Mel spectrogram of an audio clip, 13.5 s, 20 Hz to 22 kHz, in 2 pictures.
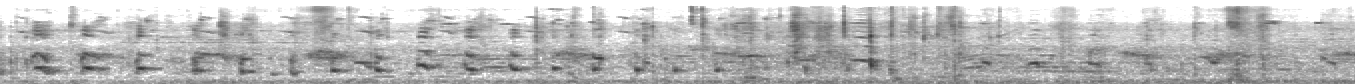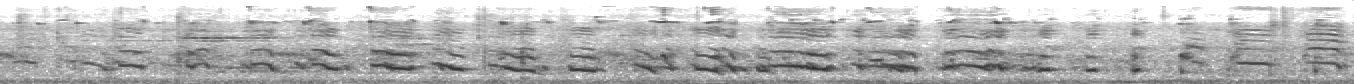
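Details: Labrador retriever puppies, 38 days old, give a dense, overlapping chorus of high, thin whimpers and short yips, each rising then falling, which grows busier and louder in the second half over a low background rumble.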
